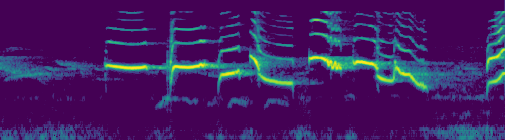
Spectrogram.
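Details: Lure song of an Oriental magpie-robin meant to stir quiet birds into singing: clear sustained whistles, sharp upward flicks and sweeping falling notes in short loud phrases.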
